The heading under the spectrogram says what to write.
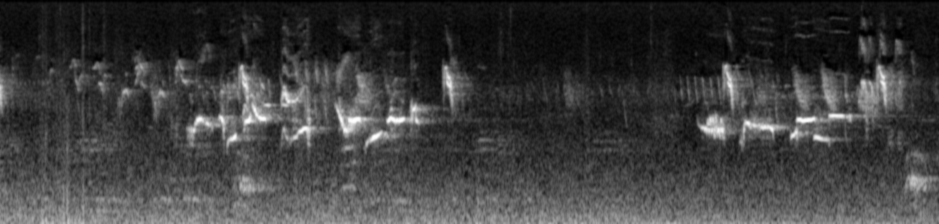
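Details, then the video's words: A singing common blackbird delivers two separate melodious phrases of low fluted notes followed by thin, high squeaky flourishes, while other birds sing softly in the distance. "Common Blackbird Sound Library"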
